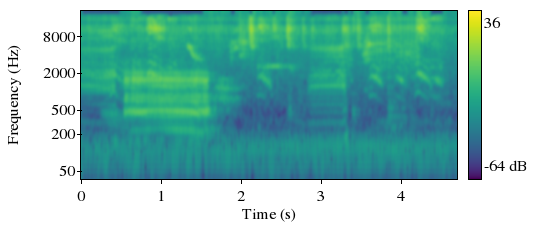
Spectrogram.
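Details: Cattle grazing in a rice field: one clear, level moo of about a second, followed by a shorter, fainter moo, against a constant low rumble and scattered light chirps.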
